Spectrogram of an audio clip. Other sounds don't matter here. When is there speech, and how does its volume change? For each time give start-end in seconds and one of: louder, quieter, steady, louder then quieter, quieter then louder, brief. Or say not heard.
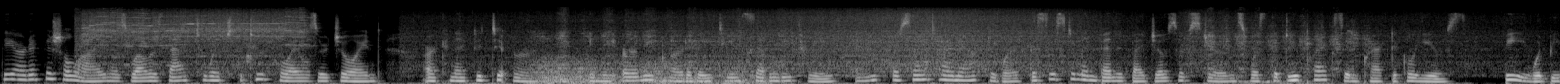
0.0-15.5 steady.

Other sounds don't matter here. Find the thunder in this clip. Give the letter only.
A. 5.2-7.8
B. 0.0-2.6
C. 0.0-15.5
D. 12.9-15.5
A.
